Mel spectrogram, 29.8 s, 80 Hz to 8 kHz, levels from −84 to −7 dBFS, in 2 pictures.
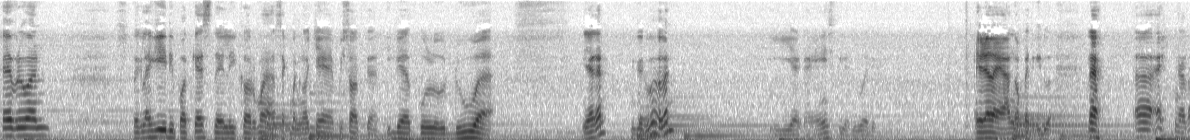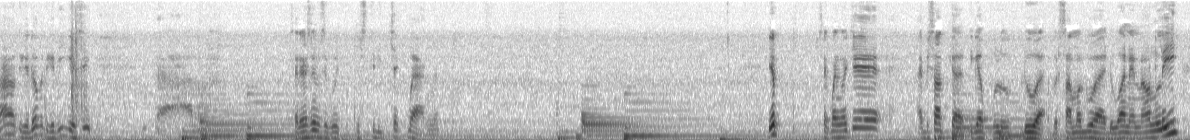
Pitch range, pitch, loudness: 85-125 Hz, 95 Hz, -32 LUFS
